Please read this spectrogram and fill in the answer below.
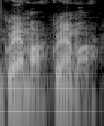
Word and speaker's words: grandma: Like native speakers, you don't really say the D, you just say like grandma.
